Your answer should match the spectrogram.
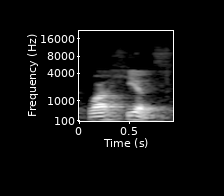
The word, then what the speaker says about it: Warheads: Warheads. Это не читается вар, это вор. Warheads.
